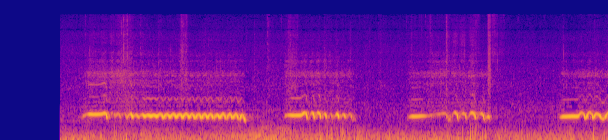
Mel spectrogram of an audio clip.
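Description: Cupped-hand whistle blown through clasped hands: a wavering, trilling tone in four bouts, the first about three seconds long and the others a second or two each, after about a second of silence.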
